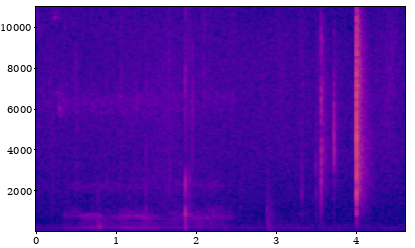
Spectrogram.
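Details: A 13-year-old pug snoring, said to snore louder than a human, indoors: one drawn-out, buzzy, low droning snore lasting over a second, followed by scattered soft clicks and a sharp snap near the end.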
